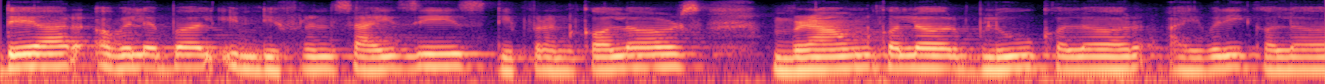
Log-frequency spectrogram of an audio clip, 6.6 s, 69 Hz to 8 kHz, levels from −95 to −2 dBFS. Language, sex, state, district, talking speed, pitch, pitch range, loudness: English, female, Gujarat, Valsad, 125 wpm, 170 Hz, 160-180 Hz, -16 LUFS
